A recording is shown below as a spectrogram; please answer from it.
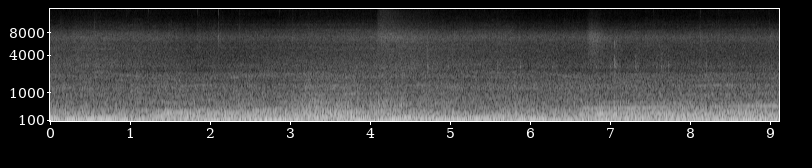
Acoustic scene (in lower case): bus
